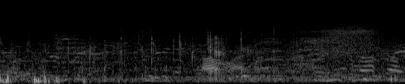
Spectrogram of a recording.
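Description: Background voices of people talking and calling out at a distance, several at once, with no single close speaker.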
